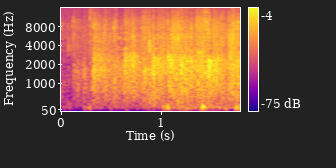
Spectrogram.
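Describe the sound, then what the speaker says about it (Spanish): Brief burst of audience applause for the panelists at a conference session, a dense patter of clapping that swells over about two seconds. "les pido por favor un fuerte aplauso para todos los panelistas"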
